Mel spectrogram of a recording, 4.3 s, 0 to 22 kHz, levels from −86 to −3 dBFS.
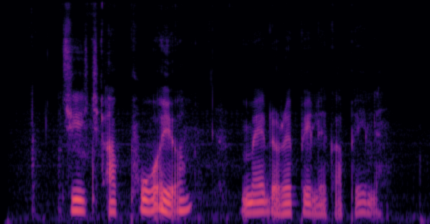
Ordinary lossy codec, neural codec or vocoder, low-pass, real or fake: none; none; none; real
